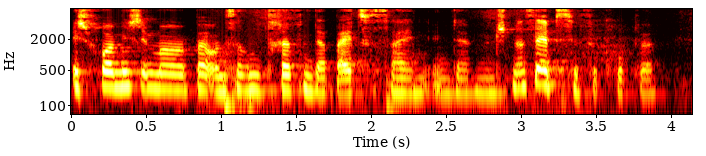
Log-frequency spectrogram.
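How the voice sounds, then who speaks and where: A woman's somewhat breathy voice comes through with ordinary pitch variation. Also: hardly any pauses. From Munich. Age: 40s. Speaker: self-help group member, patient. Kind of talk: casual chat. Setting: at a medical conference.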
